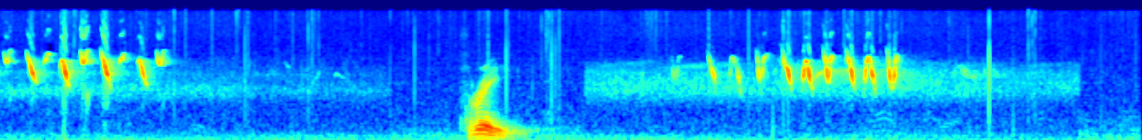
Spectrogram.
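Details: Connecticut Warbler giving two songs. Each is a rapid series of bright, sharply repeated chip notes lasting over a second. A man's voice speaks briefly between the songs, over steady background hiss.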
